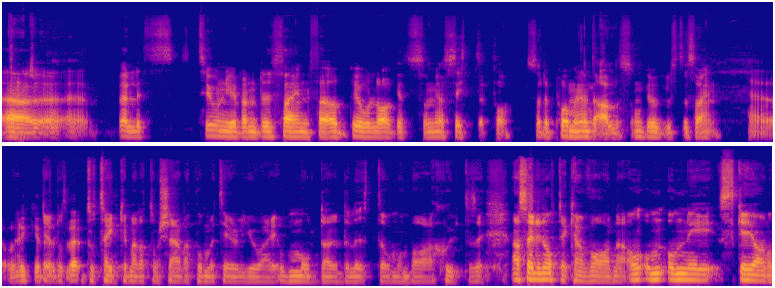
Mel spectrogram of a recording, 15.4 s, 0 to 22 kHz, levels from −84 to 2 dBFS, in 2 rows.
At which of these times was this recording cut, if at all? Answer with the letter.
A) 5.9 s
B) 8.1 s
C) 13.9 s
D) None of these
B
